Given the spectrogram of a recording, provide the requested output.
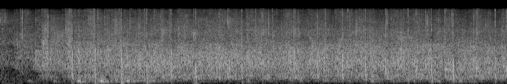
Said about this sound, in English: So I hope you can join me in welcoming her with a very, very warm applause.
